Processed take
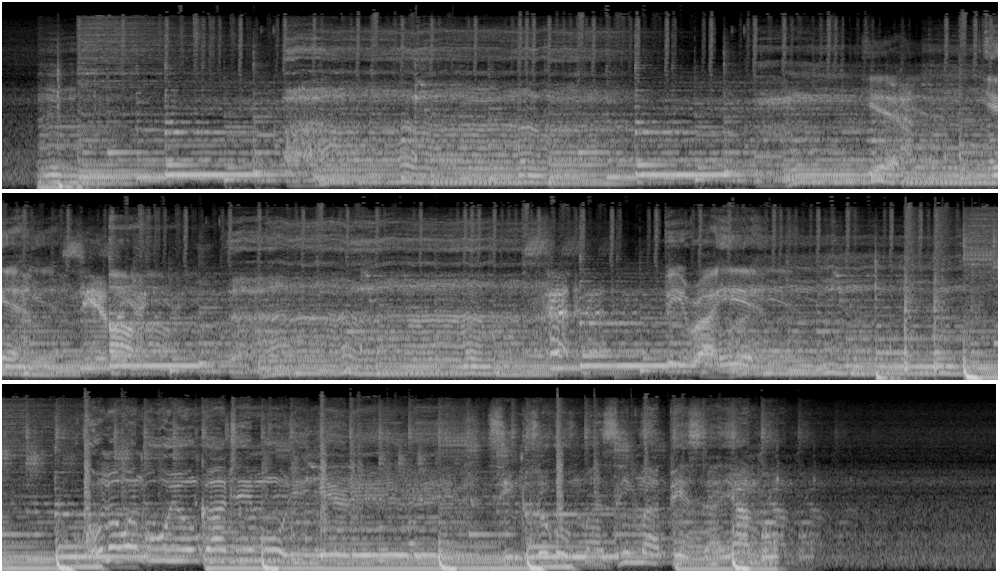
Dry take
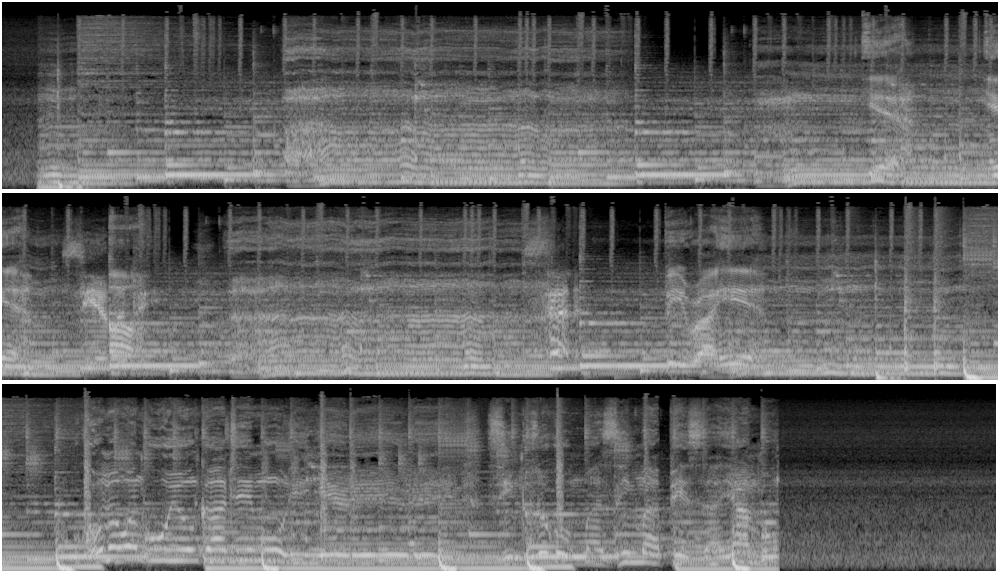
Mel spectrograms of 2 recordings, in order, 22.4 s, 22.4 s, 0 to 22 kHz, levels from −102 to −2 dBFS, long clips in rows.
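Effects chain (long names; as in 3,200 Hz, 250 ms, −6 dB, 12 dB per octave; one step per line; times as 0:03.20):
0:06.31–0:06.90: low-pass filter 3,500 Hz 12 dB per octave
on a send: feedback echo with a high-pass in the loop 276 ms, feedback 34%, high-pass 350 Hz, level −11.5 dB
on the sum: level −4 dB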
